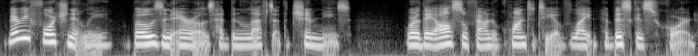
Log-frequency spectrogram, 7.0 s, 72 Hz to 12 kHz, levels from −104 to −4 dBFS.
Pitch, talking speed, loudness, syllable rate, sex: 210 Hz, 180 wpm, -19 LUFS, 5.6 syllables/s, female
